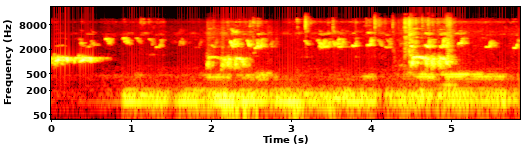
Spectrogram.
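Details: Master-song zebra dove of local crossbred stock: three short, rolling trilled coos spread over six seconds, partly masked by a steady low rumble, with many quick high chirps of other small birds around it.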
